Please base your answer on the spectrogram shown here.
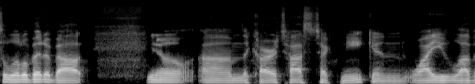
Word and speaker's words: Caritas: Caritas.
